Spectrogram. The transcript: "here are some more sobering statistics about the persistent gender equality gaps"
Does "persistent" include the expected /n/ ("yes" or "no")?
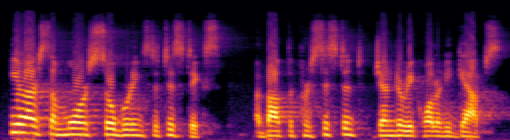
yes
